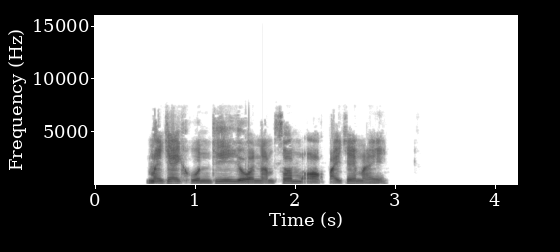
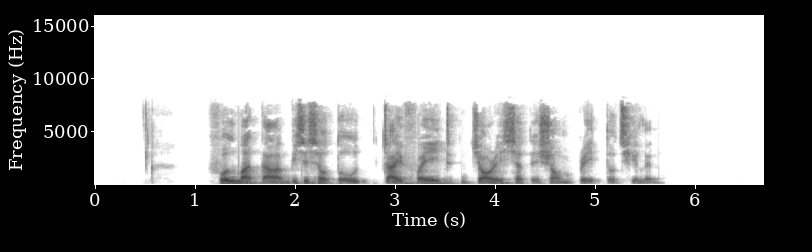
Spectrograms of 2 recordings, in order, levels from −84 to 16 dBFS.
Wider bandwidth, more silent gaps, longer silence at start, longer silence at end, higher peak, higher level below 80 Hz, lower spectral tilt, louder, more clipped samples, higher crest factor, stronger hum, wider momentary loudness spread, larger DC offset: about the same, 7.8 kHz vs 8.4 kHz; neither; about the same, 0.5 s vs 0.5 s; first, 1.3 s vs 1.1 s; about the same, 0 dBFS vs -2 dBFS; about the same, -62 dBFS vs -58 dBFS; about the same, -4 dB/octave vs -3.5 dB/octave; first, -18 LUFS vs -21 LUFS; neither; about the same, 20 dB vs 20 dB; neither; second, 6 LU vs 14 LU; neither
